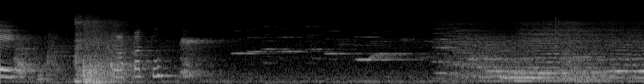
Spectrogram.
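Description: Television programme soundtrack: a voice and a thud in the first two seconds, a few thin rising tones, then music with sustained notes from about four seconds in.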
